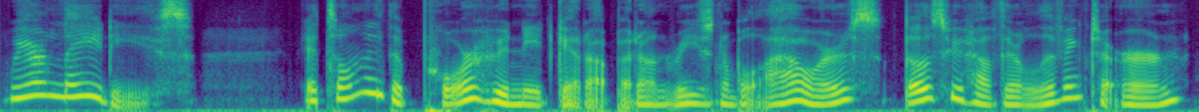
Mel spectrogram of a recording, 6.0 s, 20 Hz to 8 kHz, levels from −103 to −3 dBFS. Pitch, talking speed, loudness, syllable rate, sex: 220 Hz, 200 wpm, -17 LUFS, 5.6 syllables/s, female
